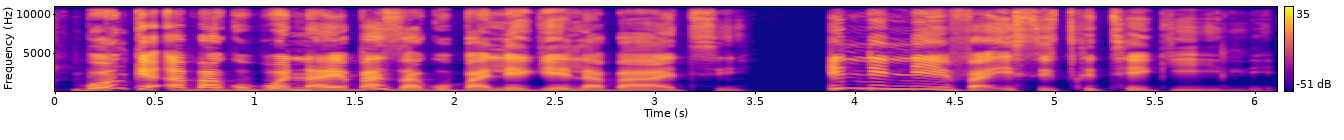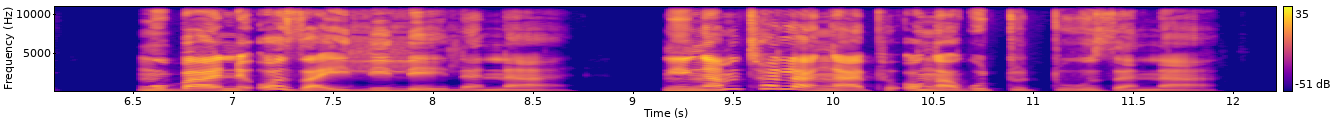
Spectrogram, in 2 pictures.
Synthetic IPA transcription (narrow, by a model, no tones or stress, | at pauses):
βɔŋkʼɛʔaβaɣuβɔnajɔβazaɣuβalɛɣɛlaβaːtʰḭː | ninivaʔisiǀʰitʰeɣḭːlɛ | ŋuβaniʔɔzajililɛlana | ŋiŋam̩tʰɔlaŋapʰiʔɔŋaɣud̥ʱud̥ʱuzana̰ː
